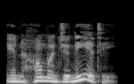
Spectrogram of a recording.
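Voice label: "inhomogeneity", British English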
